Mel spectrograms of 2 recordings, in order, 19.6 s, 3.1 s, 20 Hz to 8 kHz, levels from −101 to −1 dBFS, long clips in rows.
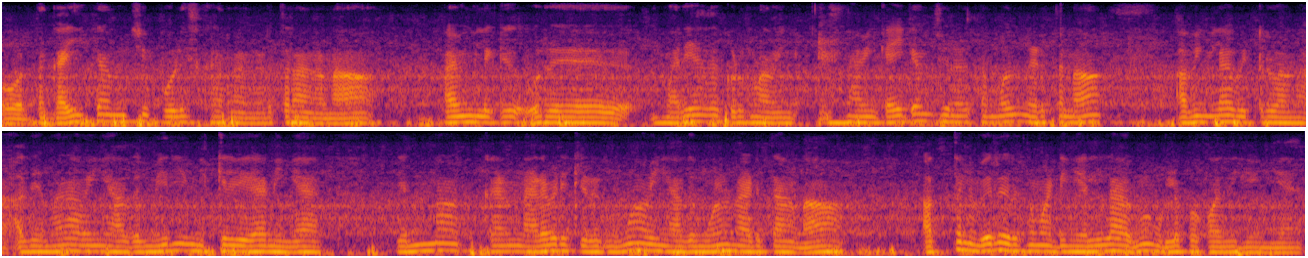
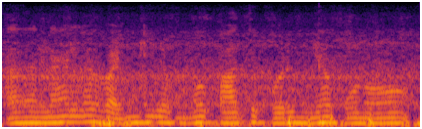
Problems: constant background noise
